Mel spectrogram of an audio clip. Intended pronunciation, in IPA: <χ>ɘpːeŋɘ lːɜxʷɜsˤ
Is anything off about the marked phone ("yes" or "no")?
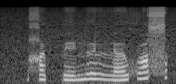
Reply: no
